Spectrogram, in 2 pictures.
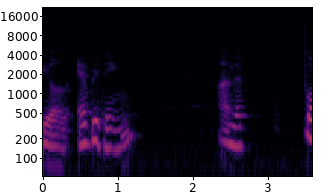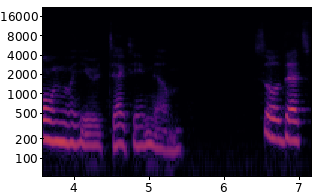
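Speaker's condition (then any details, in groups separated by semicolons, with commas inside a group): ALS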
